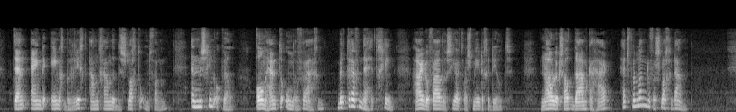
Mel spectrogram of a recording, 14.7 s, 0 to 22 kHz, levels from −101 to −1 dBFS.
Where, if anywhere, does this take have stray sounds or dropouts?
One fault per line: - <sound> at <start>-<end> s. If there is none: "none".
none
